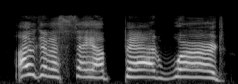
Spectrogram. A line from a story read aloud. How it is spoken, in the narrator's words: she shouted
